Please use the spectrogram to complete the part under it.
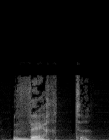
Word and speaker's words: verte: Feminine form, verte. So listen carefully. I don't say te, but it's t. Verte. Verte. Okay, so as usual, this final E only gives you the possibility to pronounce this t.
